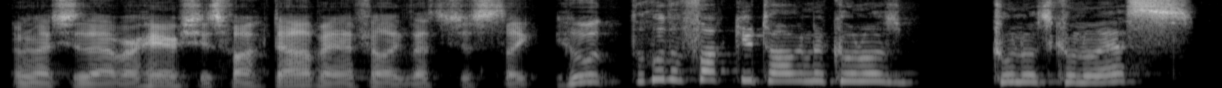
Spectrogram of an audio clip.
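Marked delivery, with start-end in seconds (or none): 2.8-6.0 very high put-on character voice; mock challenge. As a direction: squeak out a pretend indignant challenge.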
